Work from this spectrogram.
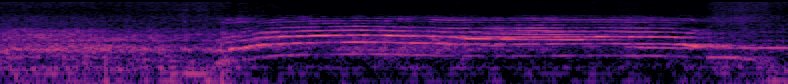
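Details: One prolonged, rising-then-level cat meow lasting over two seconds, rich in harmonics, preceded by a softer call, with steady low background noise.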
